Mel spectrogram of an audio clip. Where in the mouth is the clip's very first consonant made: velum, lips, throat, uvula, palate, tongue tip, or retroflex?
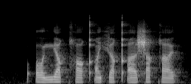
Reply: throat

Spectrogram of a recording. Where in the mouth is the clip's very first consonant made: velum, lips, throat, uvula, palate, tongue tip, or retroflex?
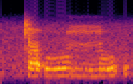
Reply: palate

